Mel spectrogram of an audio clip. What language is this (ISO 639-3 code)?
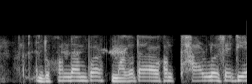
asm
